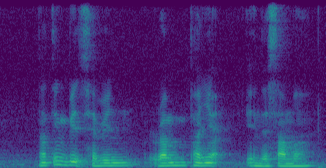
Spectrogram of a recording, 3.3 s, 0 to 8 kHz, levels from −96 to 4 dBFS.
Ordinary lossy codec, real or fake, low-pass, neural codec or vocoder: none; real; none; none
